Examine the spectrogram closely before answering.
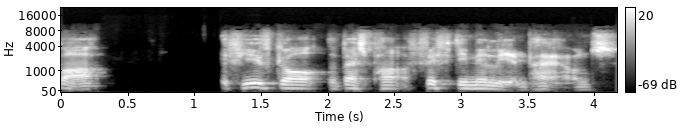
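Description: Here a man speaks with an English accent. His pace is very slow. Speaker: sports podcast co-host. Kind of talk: casual chat.

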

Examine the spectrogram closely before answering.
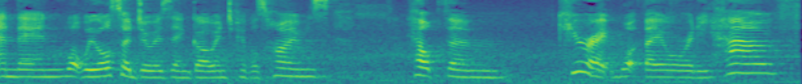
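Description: A woman with an Australian accent speaks at a moderate pace and medium pitch with ordinary pitch variation, amid noticeable background noise and audible room echo. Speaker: art gallery owner. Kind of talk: interview. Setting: in a gallery.

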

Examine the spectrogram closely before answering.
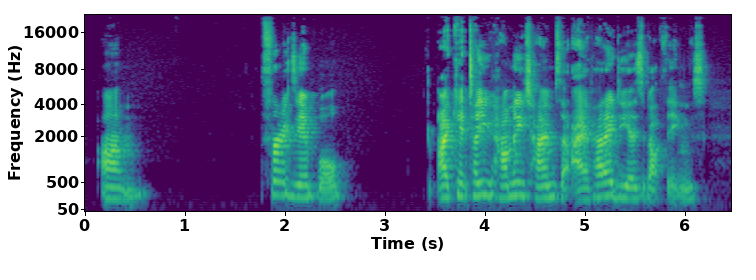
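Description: A woman speaks with a fairly high pitch, a bright, sharp tone and vocal fry, her intonation fairly even. Long, frequent pauses break her speech on a very clean recording with a silent background. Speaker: podcast host. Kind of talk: solo podcast monologue. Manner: casual, conversational.

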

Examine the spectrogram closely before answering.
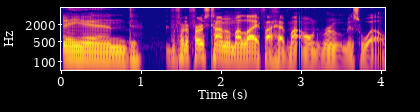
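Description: In a normal speaking voice with an American accent and ordinary pitch variation, the speaker goes at a fairly slow pace on a very clean recording with a silent background. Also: man, dry, close sound with no echo. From Chicago. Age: 30s. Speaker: comedian. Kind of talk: casual chat.

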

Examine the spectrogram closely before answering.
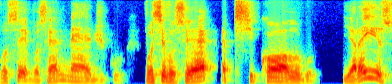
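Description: Very wide pitch swings in a man's dark, mellow tone. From southern Brazil, Vacaria (Rio Grande do Sul). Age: 30s. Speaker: entrepreneur and author. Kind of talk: interview.

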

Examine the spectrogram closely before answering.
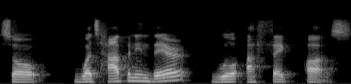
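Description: Here a man talks with a Spanish accent. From Cuba. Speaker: filmmaker. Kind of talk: interview.

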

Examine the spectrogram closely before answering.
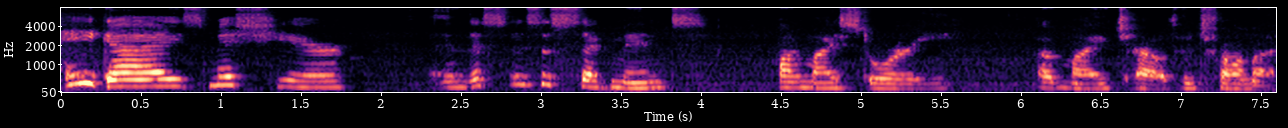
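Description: A woman with a medium-pitched, somewhat breathy voice talks at a very slow pace with very wide pitch swings. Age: 30s. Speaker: podcast host. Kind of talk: personal storytelling.

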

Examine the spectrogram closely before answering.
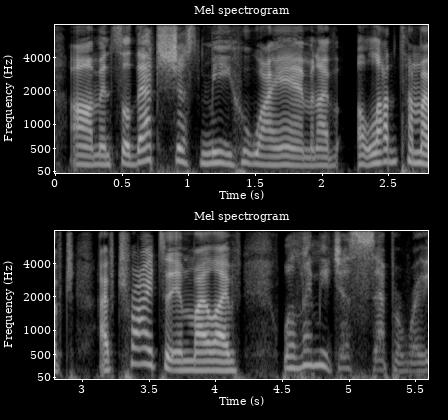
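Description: In a New York accent, a woman with a medium pitch and a bright, sharp tone talks at a very fast pace with lively intonation, recorded very cleanly against a silent background. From New York City. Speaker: health educator. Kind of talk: interview.

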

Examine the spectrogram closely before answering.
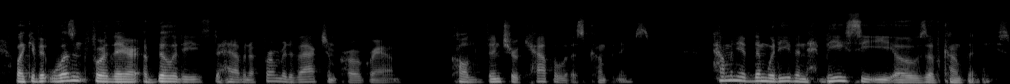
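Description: With an American accent, a normal speaking voice moves at a fairly quick pace with ordinary pitch variation. The sound is dry and close, with no echo. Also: man, medium pitch for a man. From Oklahoma. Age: 50s. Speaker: sociologist. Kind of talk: casual chat.

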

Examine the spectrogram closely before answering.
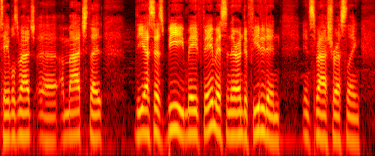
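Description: A man with a Canadian accent talks at a fairly quick pace over music in the background. His voice is fairly high, with a monotone, flat intonation. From Ontario, Canada. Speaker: wrestling promoter. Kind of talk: casual chat.

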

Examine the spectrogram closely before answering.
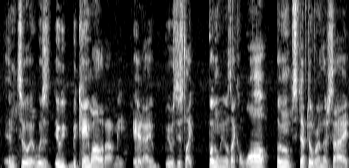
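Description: The speaker has an American accent and a dark, mellow tone, talking at a fairly quick pace with ordinary pitch variation and big swings in loudness. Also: man. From Texas, Dallas area. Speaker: firefighter and former baseball player. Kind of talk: interview testimony.

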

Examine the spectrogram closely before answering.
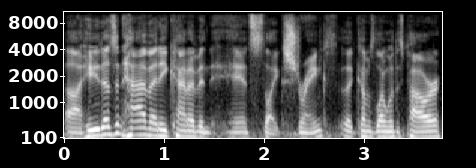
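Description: A man with an American accent talks at a very fast pace, using a medium pitch and ordinary pitch variation. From California. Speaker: podcast co-host. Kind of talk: casual chat.

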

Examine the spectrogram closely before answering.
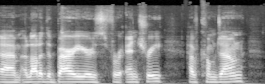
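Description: Monotone, flat male speech in a very clean recording with a silent background. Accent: Irish. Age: 20s. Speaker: web designer. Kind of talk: casual chat.

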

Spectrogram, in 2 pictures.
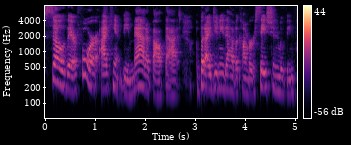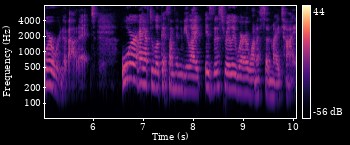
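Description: Speaking at a fairly quick pace, a woman with an unremarkable speaking voice and medium pitch uses lively intonation. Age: 30s. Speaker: podcast host and nonprofit founder. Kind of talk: solo podcast monologue.

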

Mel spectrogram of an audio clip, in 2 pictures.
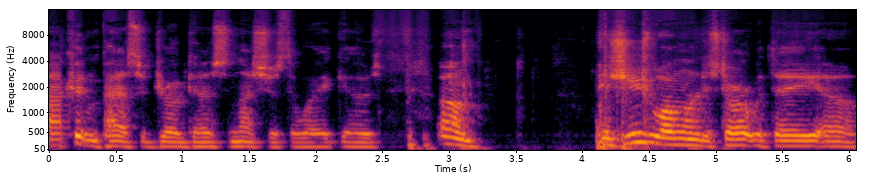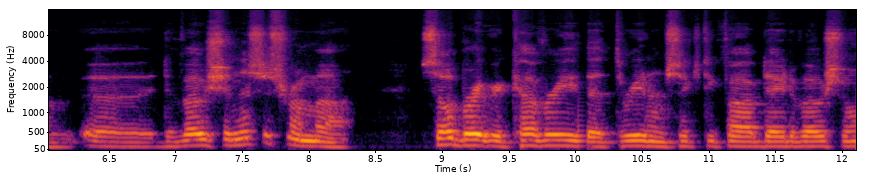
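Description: A man in a Kentucky accent, medium-pitched, at a moderate pace with fairly even intonation. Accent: Kentucky Southern US. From Kentucky, Lexington. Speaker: addiction recovery speaker. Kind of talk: casual talk to online viewers. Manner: halting with fillers.

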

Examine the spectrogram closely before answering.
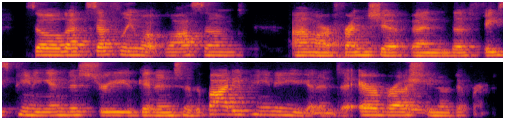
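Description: A woman with an American accent talks at a very fast pace in a monotone, flat intonation. Her voice is fairly low in pitch and somewhat breathy. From New Jersey and Pennsylvania, US. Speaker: face painter and airbrush tattoo business owner. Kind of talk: casual interview.

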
